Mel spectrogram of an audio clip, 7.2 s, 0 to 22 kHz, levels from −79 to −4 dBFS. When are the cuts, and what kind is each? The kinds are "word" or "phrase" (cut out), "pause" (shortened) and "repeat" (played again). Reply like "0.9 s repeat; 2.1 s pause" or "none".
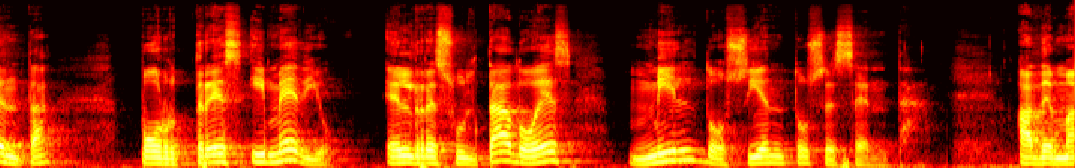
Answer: none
